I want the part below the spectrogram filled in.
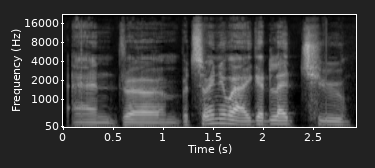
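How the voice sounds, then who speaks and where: A man's voice: on the low side, measured pace, clean tone, dry recording, clean studio sound. A man from Belgium, a diver running a reef conservation project, tells a long story in a casual livestream update, rambling with lots of fillers and restarts.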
